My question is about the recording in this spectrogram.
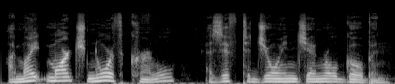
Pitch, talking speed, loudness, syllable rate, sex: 135 Hz, 165 wpm, -18 LUFS, 4.5 syllables/s, male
